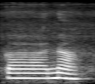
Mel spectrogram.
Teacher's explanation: ini ee hukum bacaan hukum tajwidnya itu ee mad th'i karena kaf fathah bertemu alif dan cara bacanya juga dipanjangkan dua harakat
